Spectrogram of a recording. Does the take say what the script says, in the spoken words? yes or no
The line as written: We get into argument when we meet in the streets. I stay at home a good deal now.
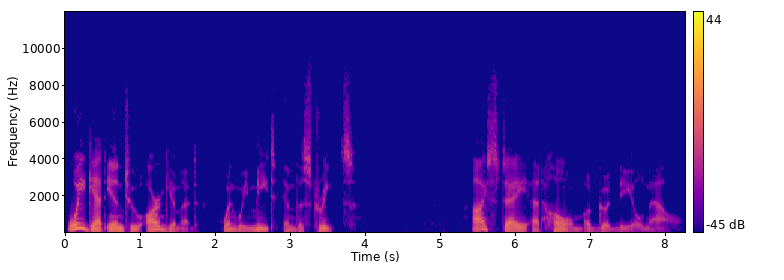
yes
